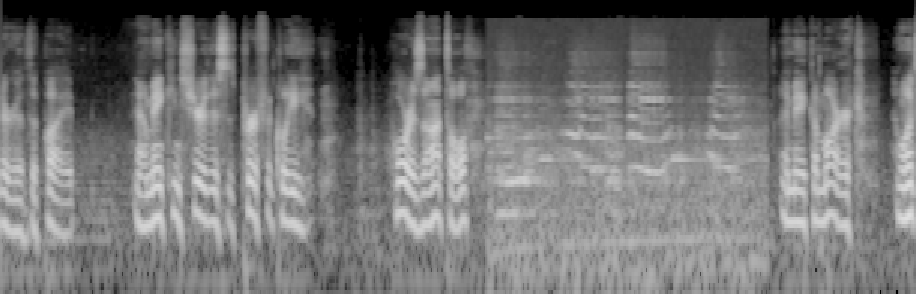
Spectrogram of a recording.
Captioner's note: Sharpie squeaking sound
